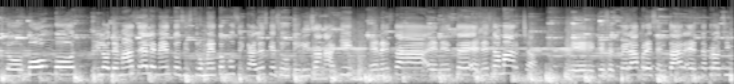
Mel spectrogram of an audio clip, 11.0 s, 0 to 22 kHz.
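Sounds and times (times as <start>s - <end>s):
bell lyres ringing: 0.0s - 11.0s
marching band playing: 0.0s - 11.0s.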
